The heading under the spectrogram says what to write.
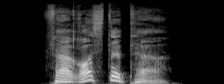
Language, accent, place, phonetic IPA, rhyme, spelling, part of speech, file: German, Germany, Berlin, [fɛɐ̯ˈʁɔstətɐ], -ɔstətɐ, verrosteter, adjective, De-verrosteter.ogg
- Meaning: 1. comparative degree of verrostet 2. inflection of verrostet: strong/mixed nominative masculine singular 3. inflection of verrostet: strong genitive/dative feminine singular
